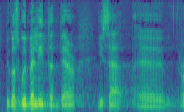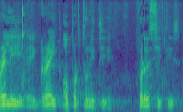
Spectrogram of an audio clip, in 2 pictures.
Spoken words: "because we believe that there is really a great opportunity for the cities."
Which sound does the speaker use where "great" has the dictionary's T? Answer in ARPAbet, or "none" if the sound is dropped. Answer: T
